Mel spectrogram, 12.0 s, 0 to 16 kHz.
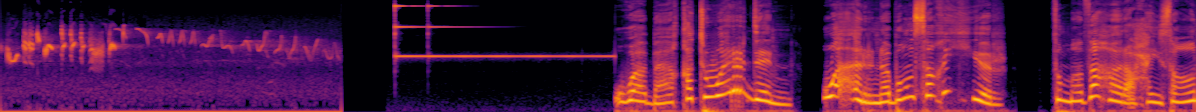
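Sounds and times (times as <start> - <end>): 
flock of sparrows chirping: 0.0 - 3.4
bright ringing bell-like dings: 3.9 - 6.2
speech: 6.2 - 11.9.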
